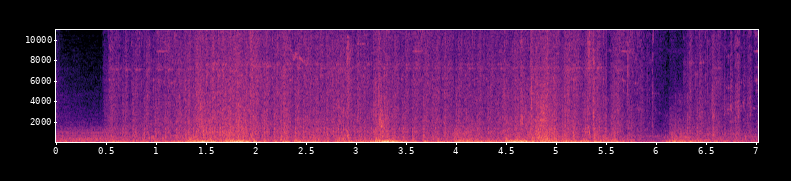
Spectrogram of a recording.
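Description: Gunfire and laser blasts crackle in quick bursts.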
